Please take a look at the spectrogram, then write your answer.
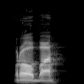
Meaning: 1. trial, test 2. audition, tryout (e.g. for a role) 3. assay, sample 4. fineness (of precious metal) 5. hallmark, assay stamp
- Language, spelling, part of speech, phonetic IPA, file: Russian, проба, noun, [ˈprobə], Ru-проба.ogg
